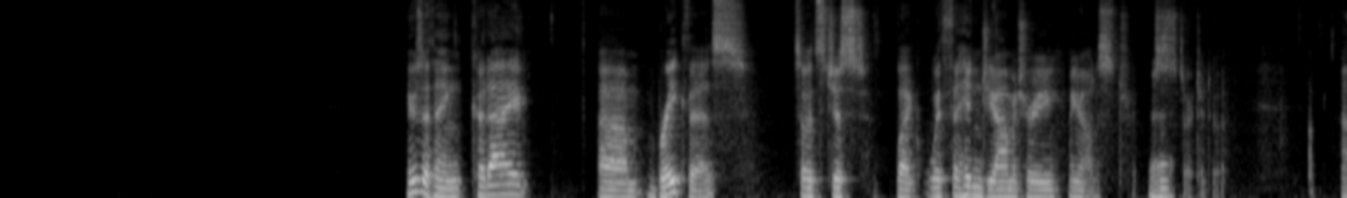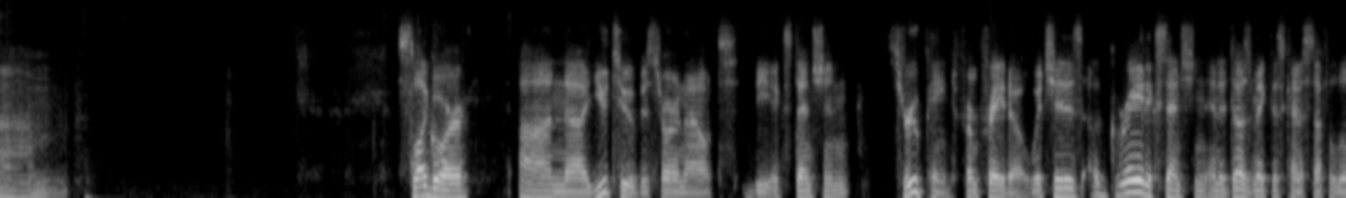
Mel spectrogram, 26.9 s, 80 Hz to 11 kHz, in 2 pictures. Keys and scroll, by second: 3.7 super+z, 4.5 space, 9.0 shift+g, 9.7 shift+g, 11.8 l, 13.0 space, 14.3 l.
